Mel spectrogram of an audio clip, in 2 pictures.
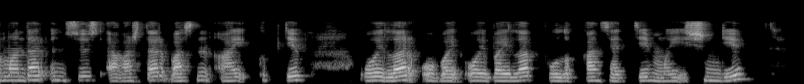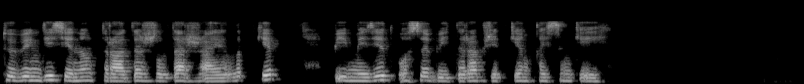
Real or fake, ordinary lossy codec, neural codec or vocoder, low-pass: real; none; none; none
